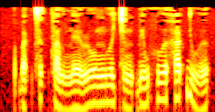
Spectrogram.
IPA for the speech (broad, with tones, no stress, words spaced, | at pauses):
ɓa˨˩k̚sə˦˥k̚fa˨˩w nɛ˨˩ɹo˧ ŋu˧ə̯cə˨˩ŋɓe˧˥w hu˧ə̯ha˦˥k̚ ju˨˩˦ə̯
